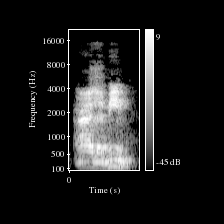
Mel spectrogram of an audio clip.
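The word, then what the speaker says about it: العالمين: അപ്പോൾ അൽഹംദു ലില്ലാഹി റബ്ബിൽ ആലമീൻ കറക്റ്റ് ഉച്ചാരണങ്ങൾ വരണം. അൽഹംദു ലില്ലാഹി റബ്ബിൽ ആലമീൻ. ഇനി അവിടെയും നേരത്തെ പറഞ്ഞതുപോലെ തന്നെ അലിഫ് വ ഇയ ഈ അക്ഷരങ്ങൾ അധികം നീട്ടാൻ പാടില്ല. അൽഹംദു ലില്ലാഹി ഇല്ല, റബ്ബിൽ ആല അങ്ങനെയില്ല.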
